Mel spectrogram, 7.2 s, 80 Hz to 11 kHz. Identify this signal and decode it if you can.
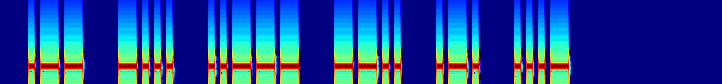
Morse code, heard as a keyed tone, about 20 wpm, spaced as for 14 wpm, 700 Hz. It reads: WB2ZRV
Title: 245 Lesson 39g - Letter z - Call Signs 20wpm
